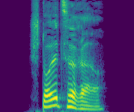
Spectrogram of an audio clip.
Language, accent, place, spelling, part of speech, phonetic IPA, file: German, Germany, Berlin, stolzerer, adjective, [ˈʃtɔlt͡səʁɐ], De-stolzerer.ogg
- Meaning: inflection of stolz: 1. strong/mixed nominative masculine singular comparative degree 2. strong genitive/dative feminine singular comparative degree 3. strong genitive plural comparative degree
